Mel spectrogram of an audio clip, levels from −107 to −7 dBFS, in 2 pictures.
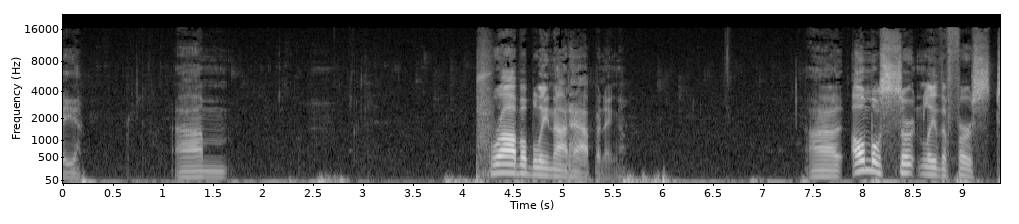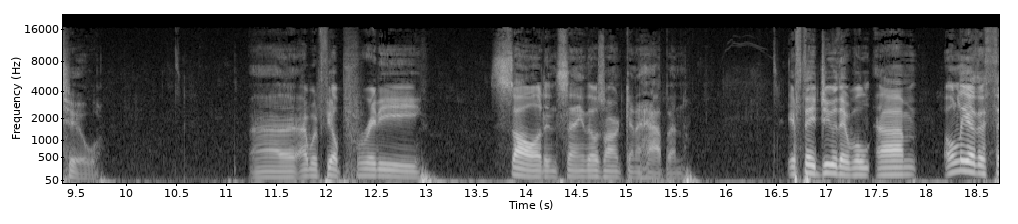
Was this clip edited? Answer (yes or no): yes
